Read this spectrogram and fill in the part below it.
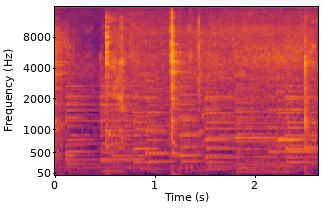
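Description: Steak and vegetables sizzling on a hot griddle, Benihana-style teriyaki, a close crackling sizzle with scraping and stirring clatter, music playing faintly underneath.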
